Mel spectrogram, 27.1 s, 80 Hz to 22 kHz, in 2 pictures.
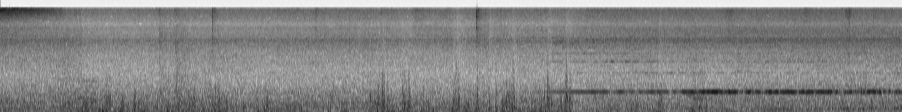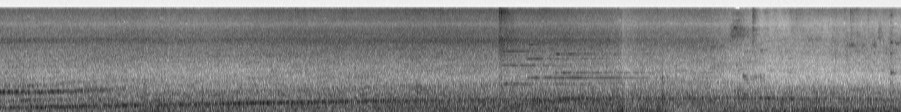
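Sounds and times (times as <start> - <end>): low rumble of train cars: 0.0 - 27.0
whine climbing in pitch: 8.2 - 15.6.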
